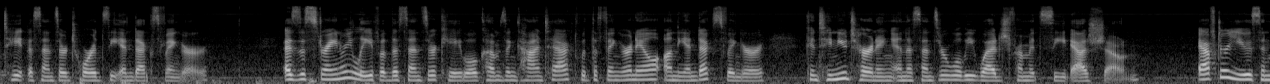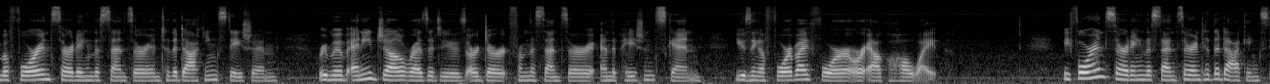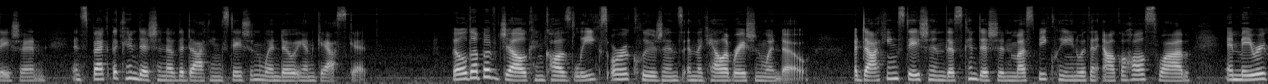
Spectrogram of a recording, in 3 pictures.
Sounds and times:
Speech: 0.0 - 2.1, 2.8 - 11.4, 12.0 - 22.2, 23.4 - 29.1, 29.9 - 38.0.

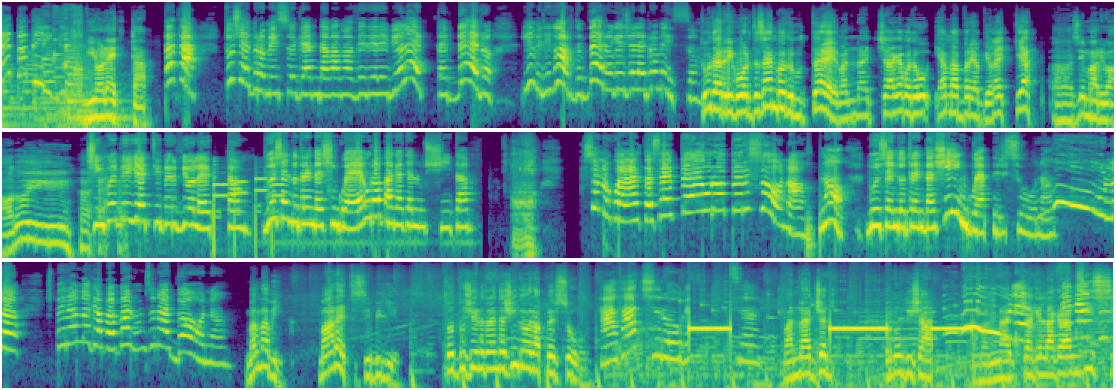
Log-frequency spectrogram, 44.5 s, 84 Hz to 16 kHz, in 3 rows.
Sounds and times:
Oink: 0.8 - 1.3, 21.6 - 22.1.

